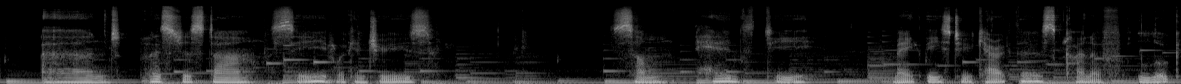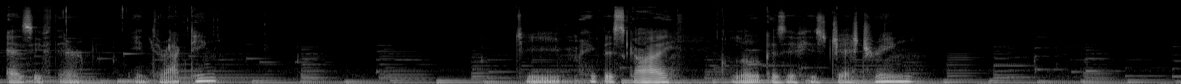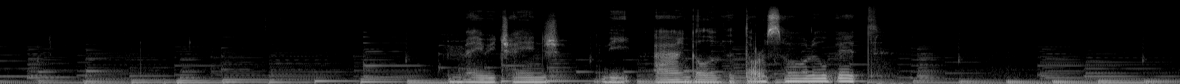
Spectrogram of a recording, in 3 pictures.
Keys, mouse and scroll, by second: 1.7 shift+., 10.6 8.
